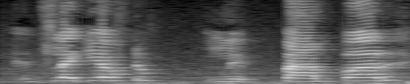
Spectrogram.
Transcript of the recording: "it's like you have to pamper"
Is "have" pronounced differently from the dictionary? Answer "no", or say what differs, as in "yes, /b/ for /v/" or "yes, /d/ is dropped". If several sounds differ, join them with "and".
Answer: yes, /f/ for /v/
